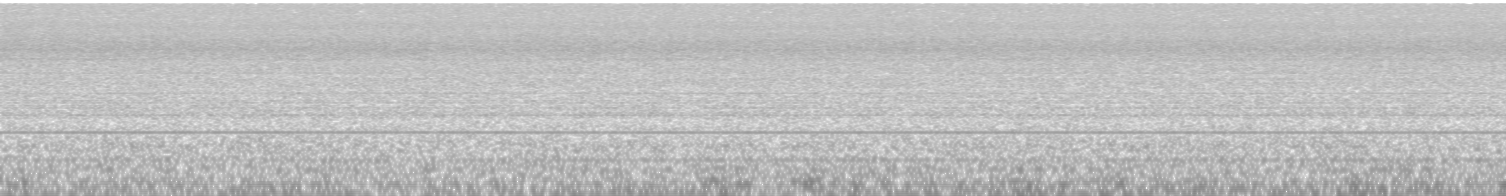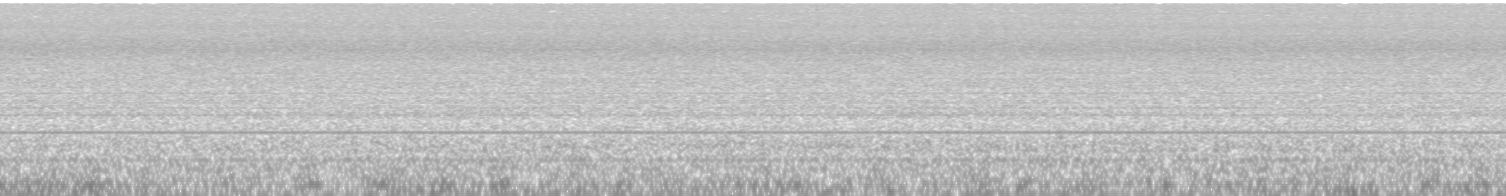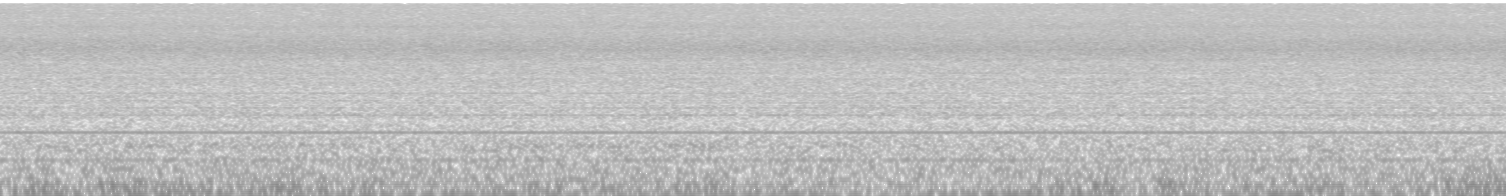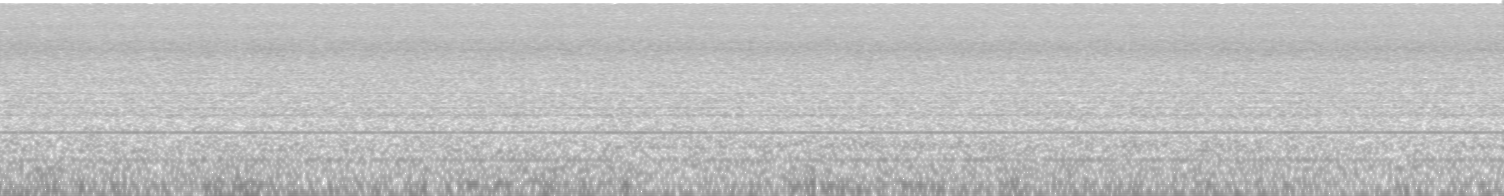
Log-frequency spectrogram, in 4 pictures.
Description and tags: Computer Noises
This is the sound my desktop makes.
Recorded with a Pyle microphone and audacity.
background-sound, machine, ambience, ambiance, computer, Desktop, quiet, hum, fans, general-noise, Fan, background, ambient, white-noise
